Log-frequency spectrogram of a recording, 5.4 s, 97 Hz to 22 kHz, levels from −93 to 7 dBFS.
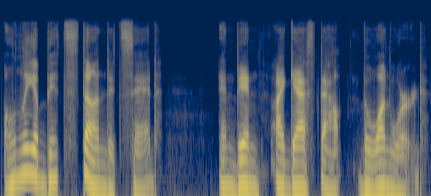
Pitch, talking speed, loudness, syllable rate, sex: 130 Hz, 155 wpm, -19 LUFS, 4.2 syllables/s, male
